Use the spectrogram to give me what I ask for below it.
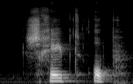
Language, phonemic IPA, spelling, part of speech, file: Dutch, /ˈsxept ˈɔp/, scheept op, verb, Nl-scheept op.ogg
- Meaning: inflection of opschepen: 1. second/third-person singular present indicative 2. plural imperative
